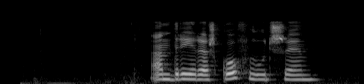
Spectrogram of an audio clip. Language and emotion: Russian, neutral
